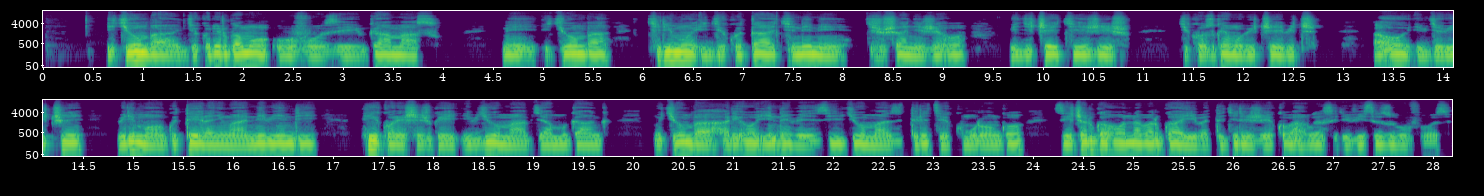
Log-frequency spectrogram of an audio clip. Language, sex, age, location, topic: Kinyarwanda, male, 18-24, Kigali, health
